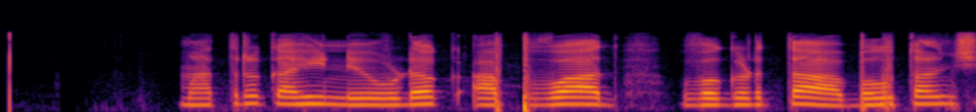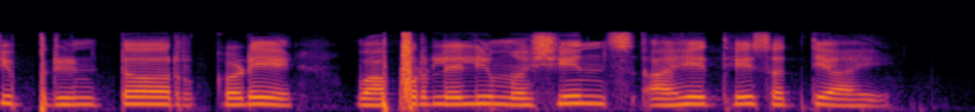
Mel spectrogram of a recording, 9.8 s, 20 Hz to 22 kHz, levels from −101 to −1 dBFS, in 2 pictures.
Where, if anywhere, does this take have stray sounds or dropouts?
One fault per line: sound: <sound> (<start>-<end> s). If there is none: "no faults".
no faults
